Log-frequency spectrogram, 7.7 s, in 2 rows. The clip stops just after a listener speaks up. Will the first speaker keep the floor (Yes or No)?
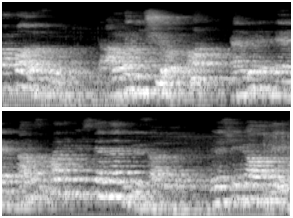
No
